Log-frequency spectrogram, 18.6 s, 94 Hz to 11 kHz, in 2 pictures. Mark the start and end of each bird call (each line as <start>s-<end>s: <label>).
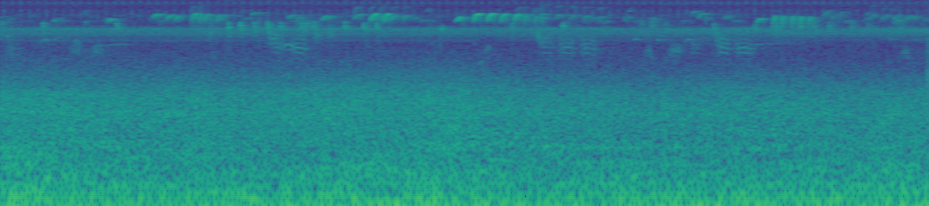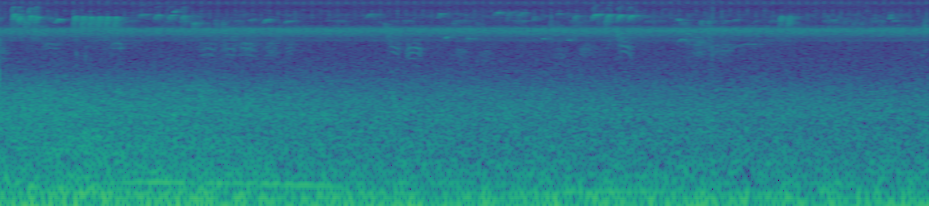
0.0s-7.4s: Swamp Sparrow (Melospiza georgiana)
0.0s-18.6s: Black-capped Chickadee (Poecile atricapillus)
